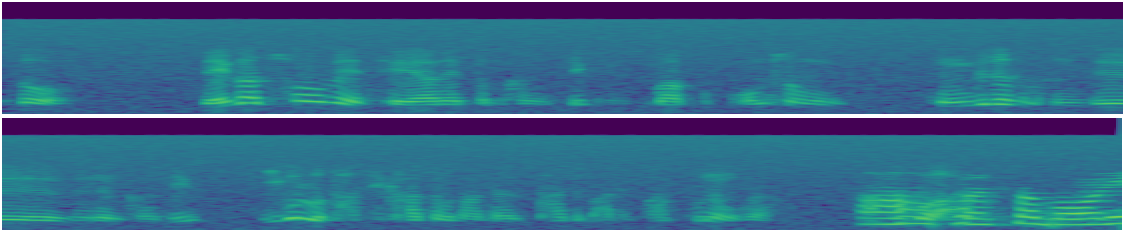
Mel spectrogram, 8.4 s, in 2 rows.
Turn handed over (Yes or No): Yes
